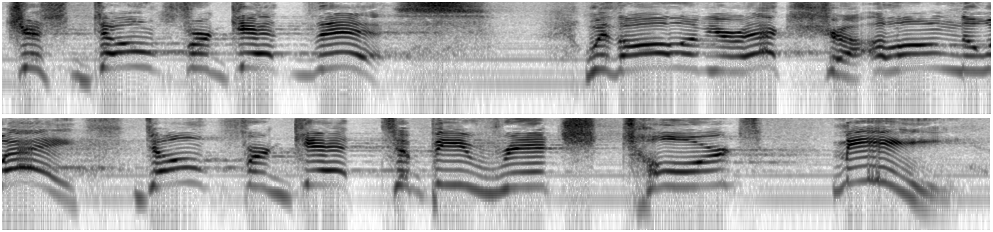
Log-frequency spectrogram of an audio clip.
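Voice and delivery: high, forceful preacher speaking as God; emphatic divine rebuke, punching the key words; voicing God. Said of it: "He's saying this".

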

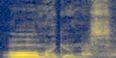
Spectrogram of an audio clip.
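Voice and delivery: ordinary delivery

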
